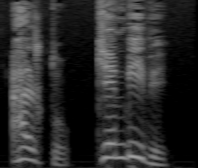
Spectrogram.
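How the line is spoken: Sentry shouting. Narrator (Spanish): un centinela le gritó

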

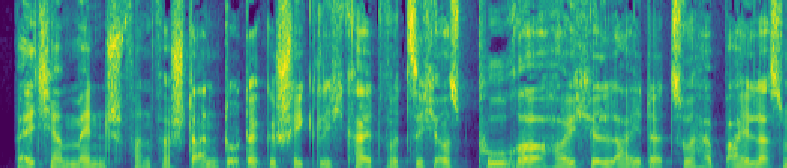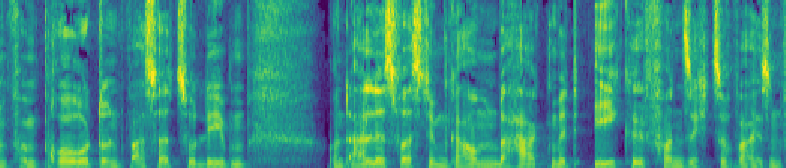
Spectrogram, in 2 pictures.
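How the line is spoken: Plain. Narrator (German): fragte er

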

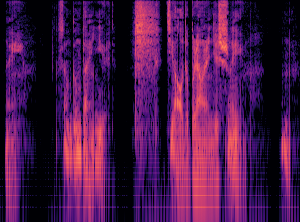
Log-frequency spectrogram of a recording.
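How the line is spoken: Grumbling mutter. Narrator (Chinese): 两个人都是满脸的不高兴，夜里还喃喃地嘀咕着说

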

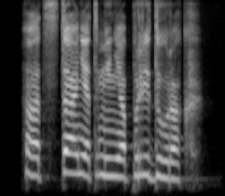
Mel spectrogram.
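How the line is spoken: Snarling, struggling. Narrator (Russian): прорычала я, пытаясь оттолкнуть его назад

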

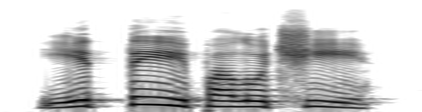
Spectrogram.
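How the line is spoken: Furious dwarf growl. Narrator (Russian): прорычал разъяренный дворф

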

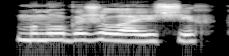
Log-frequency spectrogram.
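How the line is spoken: Wry snort. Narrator (Russian): хмыкнула я

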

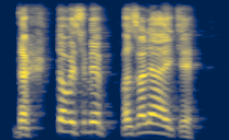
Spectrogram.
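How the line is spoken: Shouted. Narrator (Russian): крикнула Ленка

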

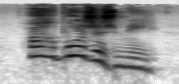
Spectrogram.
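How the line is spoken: Sharp cry. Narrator (Ukrainian): скрикнула Маргарита

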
